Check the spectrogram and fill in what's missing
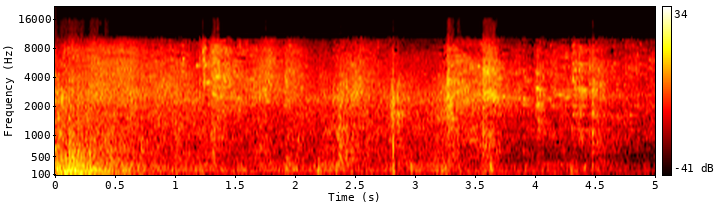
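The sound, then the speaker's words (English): Glass shatters and keeps crashing and tinkling for several seconds, a dense, bright spray of breaking shards with scattered sharp impacts, fairly loud, no voices. “That is the closest approximation to what I heard. It just shattered. It exploded.”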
